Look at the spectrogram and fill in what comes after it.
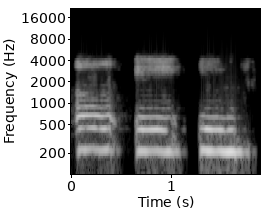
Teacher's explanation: As vogais no meio da palavra, diante de M e de N, vão ficar com um som nasal.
